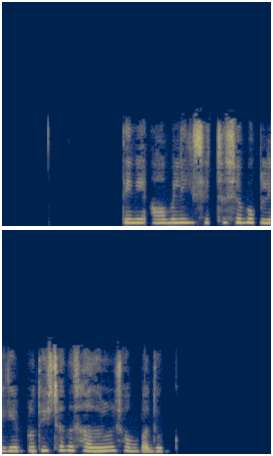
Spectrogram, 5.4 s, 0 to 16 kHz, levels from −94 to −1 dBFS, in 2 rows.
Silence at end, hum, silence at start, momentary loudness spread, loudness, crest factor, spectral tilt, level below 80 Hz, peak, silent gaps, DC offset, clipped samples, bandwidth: 1.1 s; none; 1.2 s; 8 LU; -27 LUFS; 22 dB; -1.5 dB/octave; -72 dBFS; -6 dBFS; 2.10-2.14 s; under 0.1%; under 0.1%; 8.4 kHz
